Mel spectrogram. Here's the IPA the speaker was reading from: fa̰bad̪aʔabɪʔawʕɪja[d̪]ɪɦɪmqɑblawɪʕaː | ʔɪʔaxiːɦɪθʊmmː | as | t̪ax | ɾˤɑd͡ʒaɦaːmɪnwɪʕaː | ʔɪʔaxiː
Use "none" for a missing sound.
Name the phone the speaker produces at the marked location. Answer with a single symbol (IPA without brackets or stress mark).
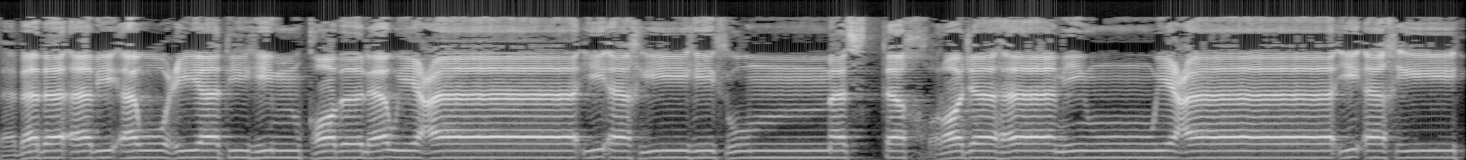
t̪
